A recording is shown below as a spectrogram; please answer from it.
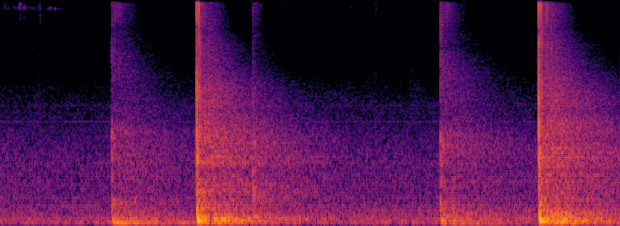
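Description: A basketball bouncing and striking hard surfaces in an echoing gymnasium: a few separate bangs, the loudest about two seconds in and again near the end, each ringing out in a long hall echo.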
